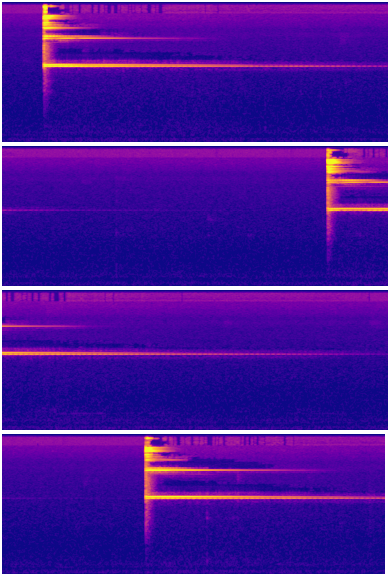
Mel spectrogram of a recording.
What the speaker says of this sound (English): So let's begin the bells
